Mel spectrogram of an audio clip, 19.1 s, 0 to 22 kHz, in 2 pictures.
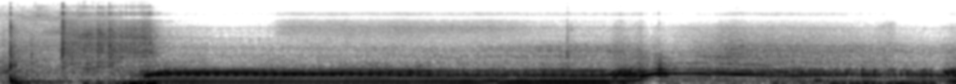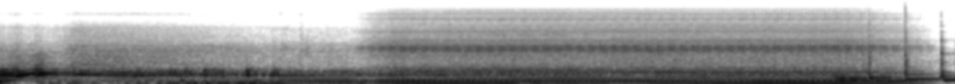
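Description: A 2020 Ford Explorer ST engine with performance upgrades starts up, idles with a deep rumble, then revs sharply twice before settling back to a steady idle.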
